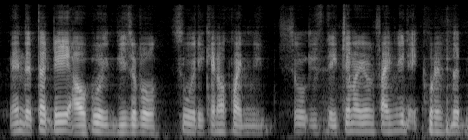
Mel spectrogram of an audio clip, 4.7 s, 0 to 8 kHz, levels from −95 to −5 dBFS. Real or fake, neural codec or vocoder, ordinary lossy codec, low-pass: fake; codec, 24 kHz, 1 kbps, SNAC; none; 7.2 kHz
